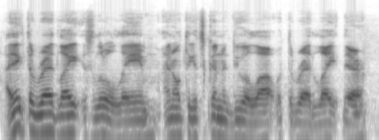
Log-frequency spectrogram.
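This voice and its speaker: A man's voice: medium pitch, steady tone, fast, slight background noise. A man giving a casual, plain-spoken product review, explaining things step by step as he talks.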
